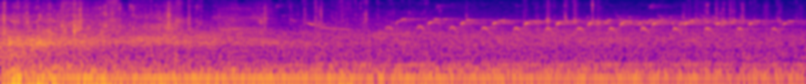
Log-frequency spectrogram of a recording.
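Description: Low steady rush of river water with a few small clicks of handling in the first second or so; about halfway through, a bird sings a fast trill of short repeated notes for about three seconds.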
